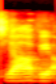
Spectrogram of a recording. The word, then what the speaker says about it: Yahweh: Wenn wir ins Alte Testament zurückgreifen, dann hat Gott sich offenbart als ähm, Jahwe, beziehungsweise wir sprechen das Yahweh aus. Wie es wirklich ausgesprochen worden ist, weiß man nicht hundertprozentig, weil die hebräische Sprache ähm, keine keine Vokale hat und deswegen wir nicht wissen, wie es genau ausgesprochen worden ist, aber die wahrscheinlichste Form ist Yahweh und Yahweh könnte der Name Gottes sein.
